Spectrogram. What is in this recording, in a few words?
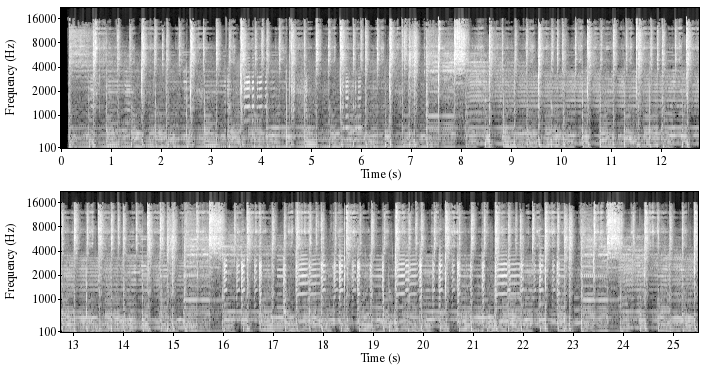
sax mix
